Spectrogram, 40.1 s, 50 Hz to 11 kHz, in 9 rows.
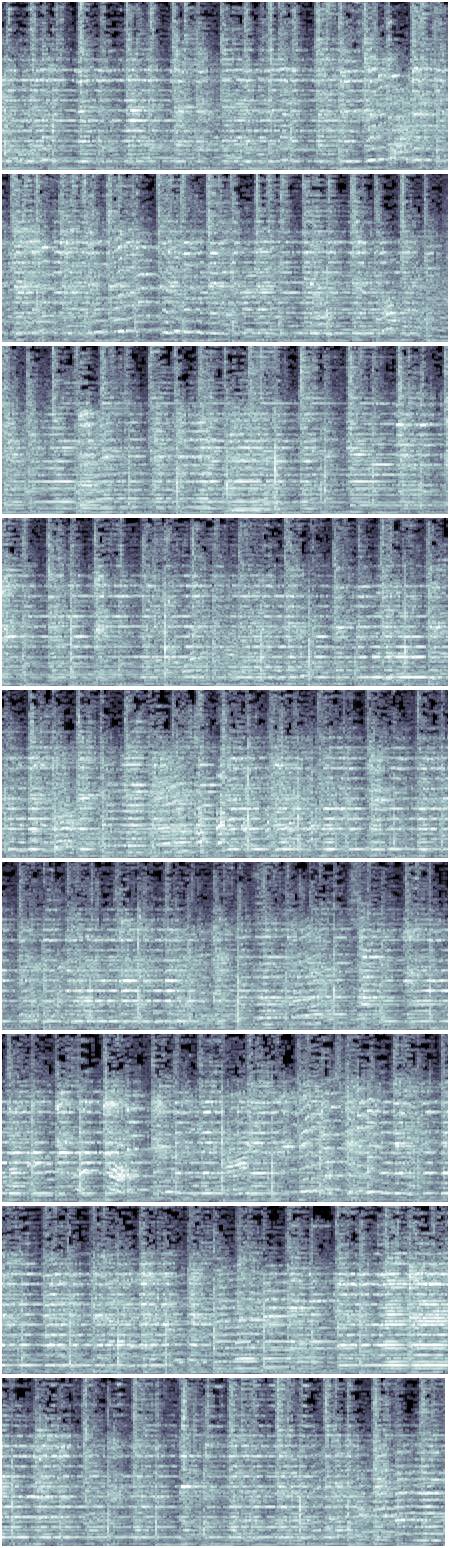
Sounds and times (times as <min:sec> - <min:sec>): Violin, fiddle: 0:00.0 - 0:40.1.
